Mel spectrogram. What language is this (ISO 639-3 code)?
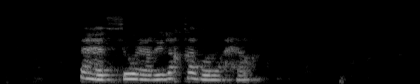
kab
